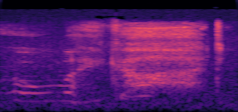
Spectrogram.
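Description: A woman's voice: very high-pitched, heavily acted. An actress playing a distraught, emotionally fragile mother pleading for help in an audio drama. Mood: panicked. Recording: clear outdoor traffic ambience.

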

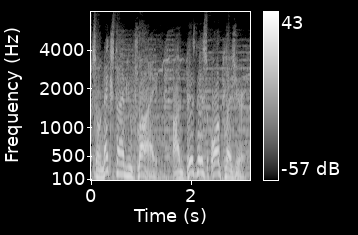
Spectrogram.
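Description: Male ad voice, upbeat, lively pitch, muffled radio, music underneath. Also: moderate pace. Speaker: radio ad announcer. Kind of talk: 1970s radio commercial. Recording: lo-fi radio broadcast over music.

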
